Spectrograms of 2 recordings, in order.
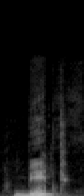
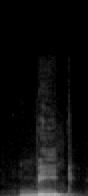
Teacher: বিআইটি যে বিট, এটা হচ্ছে হ্রস্বস্বর, আর বিইএটি বিট, এটা হচ্ছে দীর্ঘস্বর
